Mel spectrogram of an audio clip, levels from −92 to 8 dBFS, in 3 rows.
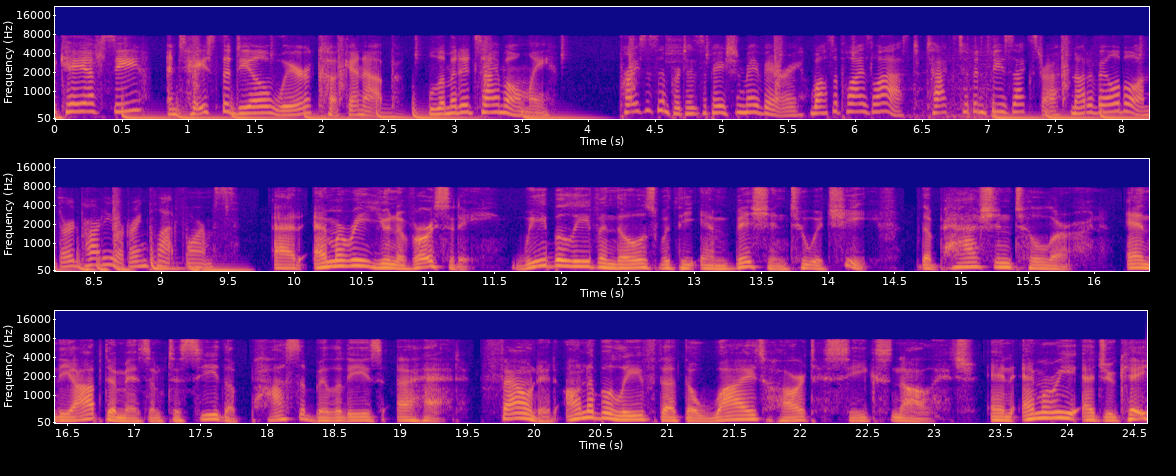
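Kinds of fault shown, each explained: No faults heard: the audio came over a call link with nothing above 8 kHz, which fits a wideband codec such as G.722 at 64 kbps.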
